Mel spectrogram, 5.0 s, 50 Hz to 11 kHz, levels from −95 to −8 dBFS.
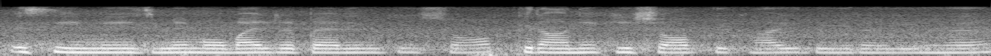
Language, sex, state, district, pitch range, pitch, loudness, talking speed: Hindi, female, Bihar, Bhagalpur, 195-200 Hz, 195 Hz, -17 LUFS, 170 wpm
